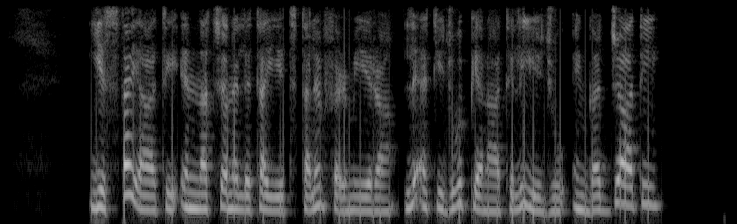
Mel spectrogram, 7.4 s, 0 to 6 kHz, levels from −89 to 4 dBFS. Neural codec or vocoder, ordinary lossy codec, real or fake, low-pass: none; AAC, 48 kbps; real; 5.4 kHz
